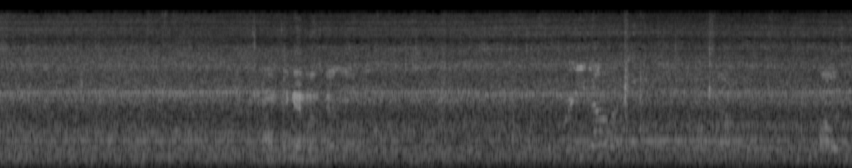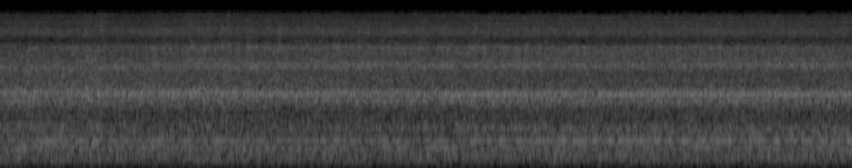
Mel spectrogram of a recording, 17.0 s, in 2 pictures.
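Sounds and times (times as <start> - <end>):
train humming steadily: 0.0 - 17.0.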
